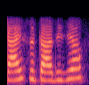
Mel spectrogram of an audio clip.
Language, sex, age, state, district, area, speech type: Urdu, female, 30-45, Uttar Pradesh, Lucknow, rural, conversation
